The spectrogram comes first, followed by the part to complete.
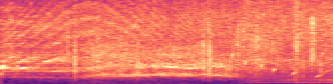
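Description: Cartoon sound effect of a surfboard sliding down a curved rock face: a long, squeaky scraping screech like a skid.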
